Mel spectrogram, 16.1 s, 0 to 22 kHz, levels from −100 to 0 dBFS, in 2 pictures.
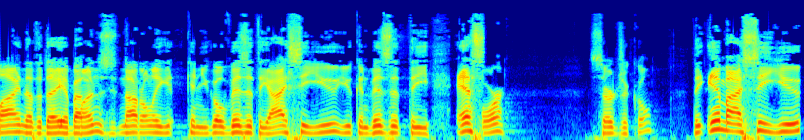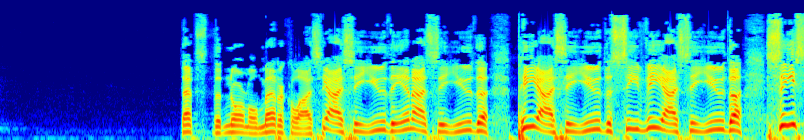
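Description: Damaged data in a compressed stream breaks the audio four times: at 0.80 to 0.82 s, at 4.82 s, at 7.98 to 8.00 s, and at 11.27 to 11.29 s. Each break lasts about 20 ms. At these points the compressed frames were corrupted. The decoder could not read them correctly and lost its place. It then had to hunt for the next valid frame header. Each event sounds like a short chirp or blip cutting through the sound.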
